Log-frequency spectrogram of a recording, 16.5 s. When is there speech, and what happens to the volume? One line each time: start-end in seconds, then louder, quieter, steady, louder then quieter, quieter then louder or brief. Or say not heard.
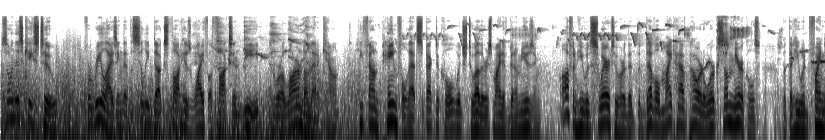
0.0-16.4 steady.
